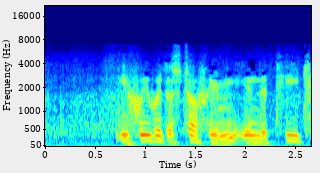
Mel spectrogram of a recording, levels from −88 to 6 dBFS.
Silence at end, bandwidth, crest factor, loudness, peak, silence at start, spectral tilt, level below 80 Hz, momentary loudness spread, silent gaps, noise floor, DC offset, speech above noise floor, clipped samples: 0 s; 7 kHz; 14 dB; -23 LUFS; -10 dBFS; 0 s; -7.5 dB/octave; -54 dBFS; 21 LU; none; -42 dBFS; 0.2%; 20 dB; under 0.1%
